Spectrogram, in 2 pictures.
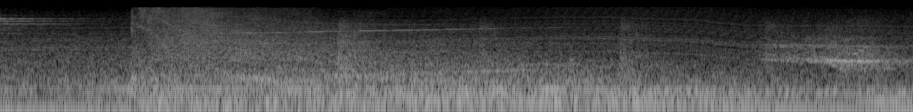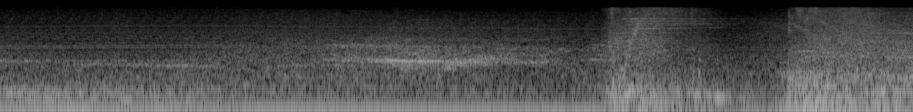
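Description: A small kart engine hums steadily.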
